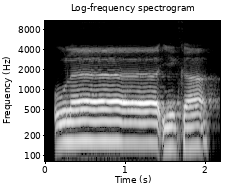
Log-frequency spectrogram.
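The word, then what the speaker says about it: أولئك: ayat kelima ayat kelima ulaika lah Wau Wau ini di atasnya ada sifer ataupun bulat kecil ya ini wawya tidak di baca dianggap tidak ada tidak Ula tapi Ula ulaika jadi wwya tidak dibaca La Ini dibaca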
